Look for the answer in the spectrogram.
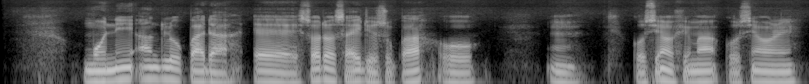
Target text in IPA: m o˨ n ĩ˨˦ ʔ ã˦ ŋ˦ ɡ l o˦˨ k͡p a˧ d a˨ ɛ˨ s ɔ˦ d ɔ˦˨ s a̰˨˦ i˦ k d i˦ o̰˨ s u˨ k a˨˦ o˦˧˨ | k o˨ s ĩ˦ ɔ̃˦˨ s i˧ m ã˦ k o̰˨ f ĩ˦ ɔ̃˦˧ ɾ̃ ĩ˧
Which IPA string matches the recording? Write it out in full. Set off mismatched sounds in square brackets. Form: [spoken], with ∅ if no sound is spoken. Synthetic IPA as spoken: m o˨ n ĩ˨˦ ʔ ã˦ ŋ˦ ɡ l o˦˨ k͡p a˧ d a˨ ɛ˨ s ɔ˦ d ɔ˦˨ s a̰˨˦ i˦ [∅] d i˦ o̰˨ s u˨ [k͡p] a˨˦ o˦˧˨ | k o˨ s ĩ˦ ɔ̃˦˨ [f] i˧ m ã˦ k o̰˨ [s] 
